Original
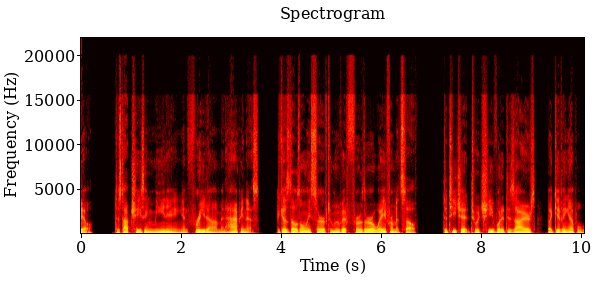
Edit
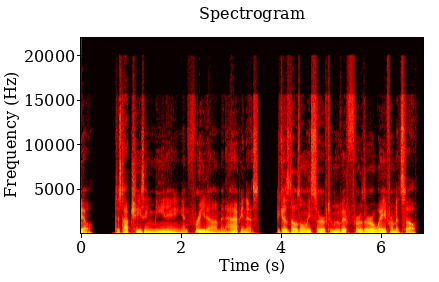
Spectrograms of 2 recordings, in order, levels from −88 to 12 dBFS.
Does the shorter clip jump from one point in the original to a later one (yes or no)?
no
